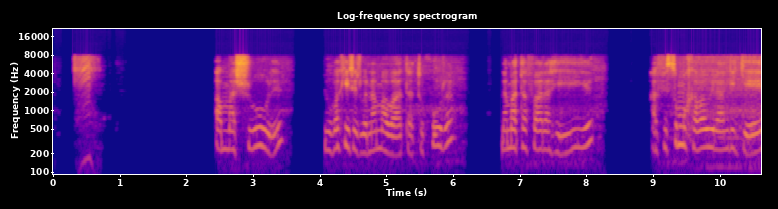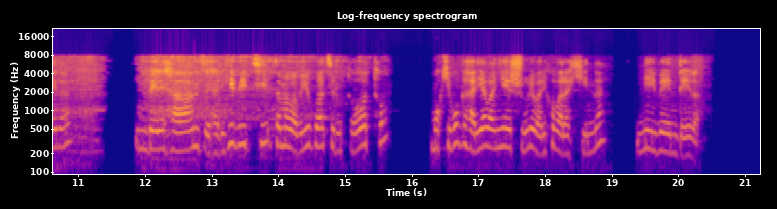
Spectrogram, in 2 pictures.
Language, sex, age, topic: Rundi, female, 25-35, education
